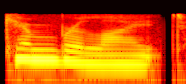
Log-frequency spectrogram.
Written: kimberlite

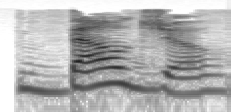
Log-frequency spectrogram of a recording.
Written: belgo

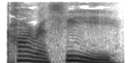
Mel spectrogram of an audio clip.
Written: Kara Sea

